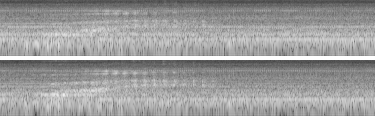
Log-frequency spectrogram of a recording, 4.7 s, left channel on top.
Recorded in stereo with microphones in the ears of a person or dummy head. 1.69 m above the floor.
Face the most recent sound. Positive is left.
turn(degrees=-20)  # may be behind; listen again after turning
